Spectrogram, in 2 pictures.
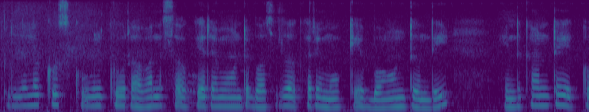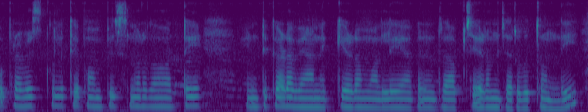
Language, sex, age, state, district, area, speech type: Telugu, female, 30-45, Telangana, Hanamkonda, rural, spontaneous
